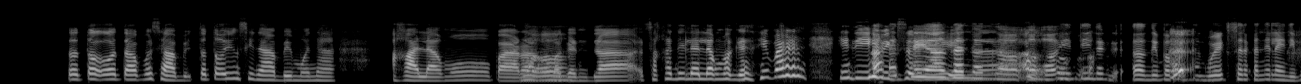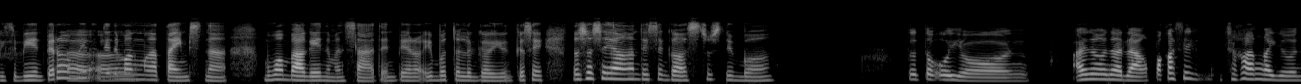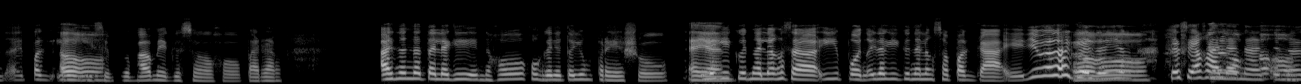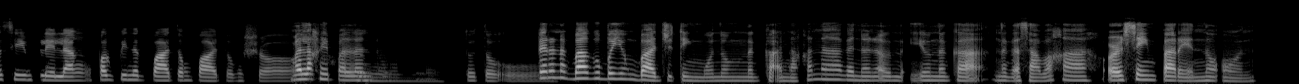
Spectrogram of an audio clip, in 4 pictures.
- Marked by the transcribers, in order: tapping; laughing while speaking: "maga yung parang hindi ibig sabihin na"; laugh; other background noise
- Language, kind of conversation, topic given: Filipino, unstructured, Ano ang mga simpleng hakbang para makaiwas sa utang?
